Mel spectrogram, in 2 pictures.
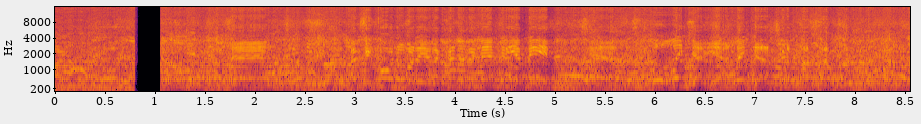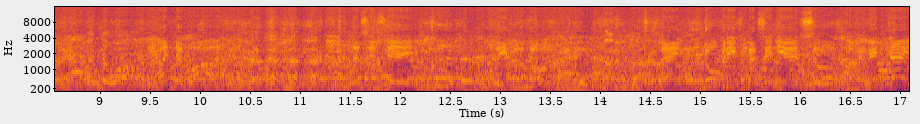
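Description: A middle-aged man talks animatedly close by.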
